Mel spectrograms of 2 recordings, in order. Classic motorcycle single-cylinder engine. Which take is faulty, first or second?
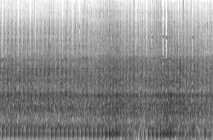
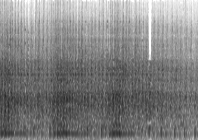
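first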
